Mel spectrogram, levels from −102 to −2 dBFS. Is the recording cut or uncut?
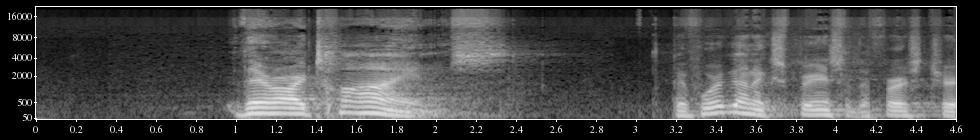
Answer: cut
